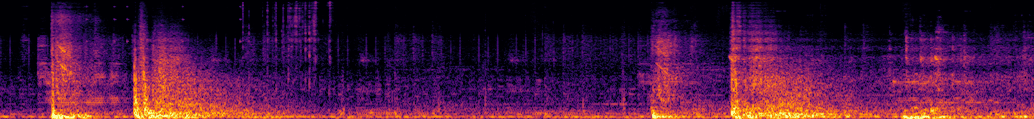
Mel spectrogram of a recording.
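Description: Gunfire in the video game Generation Zero: a few heavy booming shots, spaced several seconds apart with a couple close together, each ringing out with a long rumbling tail.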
